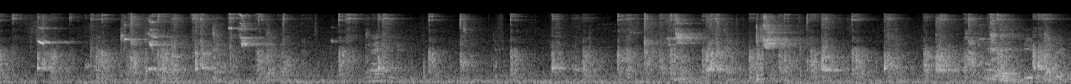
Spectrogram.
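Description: NEXY table tennis balls clicking off paddles and tables in quick, irregular rallies.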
